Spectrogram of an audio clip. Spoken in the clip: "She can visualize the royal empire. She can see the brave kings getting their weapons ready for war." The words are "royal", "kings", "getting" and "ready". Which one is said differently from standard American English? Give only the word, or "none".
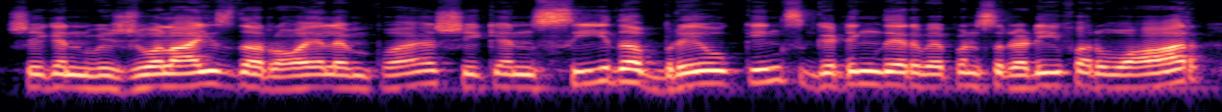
kings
